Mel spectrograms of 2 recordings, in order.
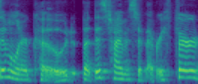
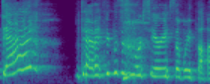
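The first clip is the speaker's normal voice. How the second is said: high-pitched, put-on scared, panicked, urgent pleading; 9 semitones higher than usual. Acting out a character calling his dad in a crisis: imitating a panicked call. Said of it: "being like".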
